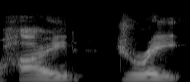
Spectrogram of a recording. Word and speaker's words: Hydreight: And remember, when you're looking up that app, when you're typing in Hydreight, uh, the eight part is like the number E I G H T. So Hydreight, you want to make sure that it's spelled correctly.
